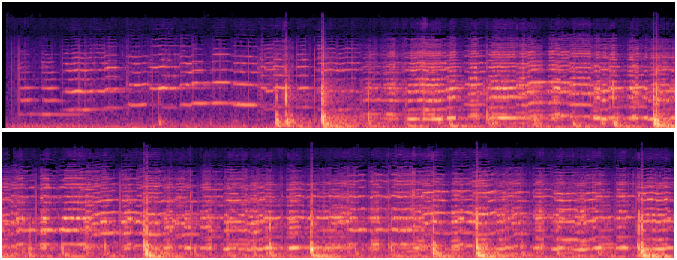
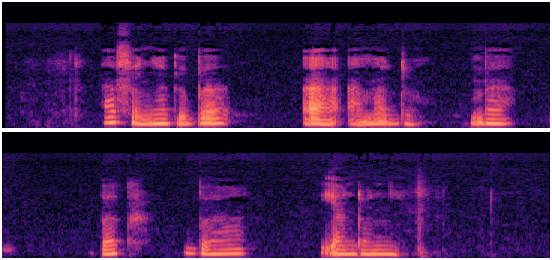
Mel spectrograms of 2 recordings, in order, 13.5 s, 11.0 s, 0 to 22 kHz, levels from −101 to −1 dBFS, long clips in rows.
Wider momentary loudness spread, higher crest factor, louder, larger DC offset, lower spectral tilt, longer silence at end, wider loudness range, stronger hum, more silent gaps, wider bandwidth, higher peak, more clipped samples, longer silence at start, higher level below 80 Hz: second, 11 LU vs 17 LU; second, 20 dB vs 26 dB; first, -20 LUFS vs -25 LUFS; neither; second, -6.5 dB/octave vs -8.5 dB/octave; second, 0 s vs 1.25 s; about the same, 4 LU vs 6 LU; neither; neither; first, 12 kHz vs 9.8 kHz; about the same, 0 dBFS vs 0 dBFS; neither; second, 0.05 s vs 0.7 s; first, -32 dBFS vs -58 dBFS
